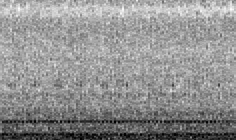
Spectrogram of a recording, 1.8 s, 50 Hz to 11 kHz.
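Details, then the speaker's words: 2010 BMW 535i idling during repair work after the starter job: a steady, even idle with a faint constant whine and no knocks or misses. It sounds okay. "now this doesn't sound bad it sounds okay"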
